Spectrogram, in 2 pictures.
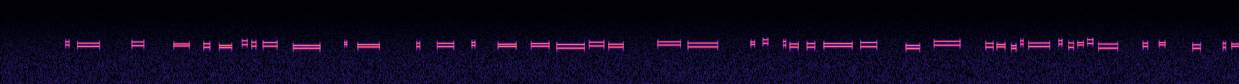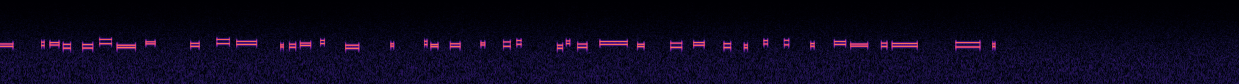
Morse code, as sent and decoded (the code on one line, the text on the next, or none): none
